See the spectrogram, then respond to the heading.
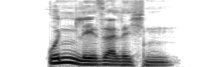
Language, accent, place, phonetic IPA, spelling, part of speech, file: German, Germany, Berlin, [ˈʊnˌleːzɐlɪçn̩], unleserlichen, adjective, De-unleserlichen.ogg
- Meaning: inflection of unleserlich: 1. strong genitive masculine/neuter singular 2. weak/mixed genitive/dative all-gender singular 3. strong/weak/mixed accusative masculine singular 4. strong dative plural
